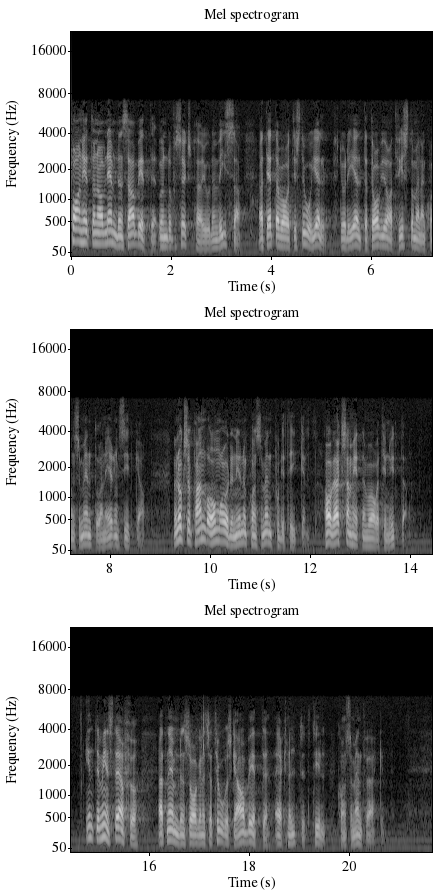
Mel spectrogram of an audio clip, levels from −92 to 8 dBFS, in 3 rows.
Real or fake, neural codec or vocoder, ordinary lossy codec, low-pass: real; none; none; 7.2 kHz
